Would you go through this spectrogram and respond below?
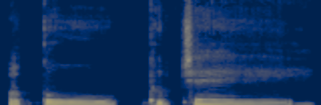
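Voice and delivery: high, very slow drawn-out host name; drawn-out signature name. Acted. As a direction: stretch the name like a show announcer. Podcast host sign-off name.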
